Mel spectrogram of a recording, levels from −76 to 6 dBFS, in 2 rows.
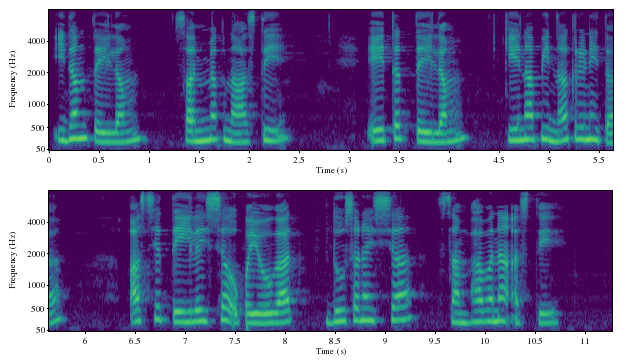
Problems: background conversations at intervals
